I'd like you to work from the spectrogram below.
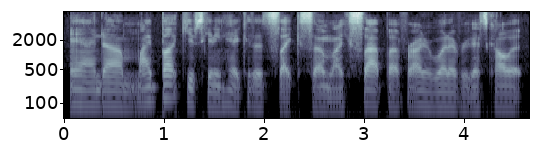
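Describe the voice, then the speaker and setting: A young man with a lowish voice rambles through a personal story for his viewers. He talks in loose slang and keeps chuckling at himself. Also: brisk, vocal fry. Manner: slangy, rambling, laughs while telling. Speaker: vlogger. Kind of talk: casual storytelling.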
